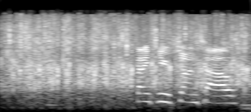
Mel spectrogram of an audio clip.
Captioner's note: audience applause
